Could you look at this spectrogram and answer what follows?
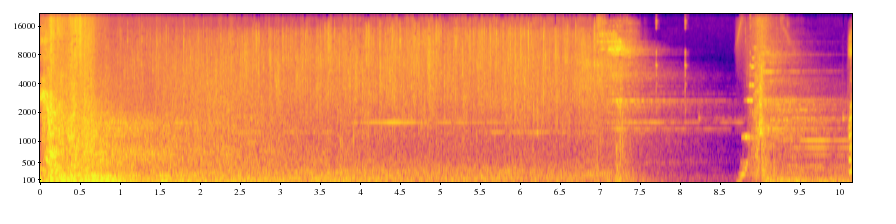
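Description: A fire spell cast in the Hogwarts Legacy video game lets out a loud roaring whoosh and crackle of flames that fades away, followed by a short silence and then a sharp new burst near the end.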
